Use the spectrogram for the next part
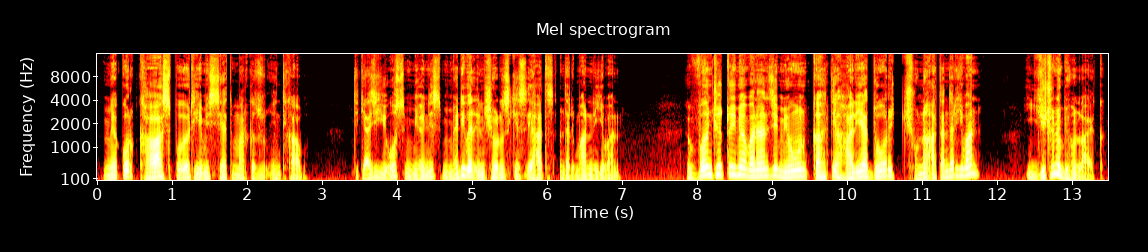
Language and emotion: Kashmiri, angry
